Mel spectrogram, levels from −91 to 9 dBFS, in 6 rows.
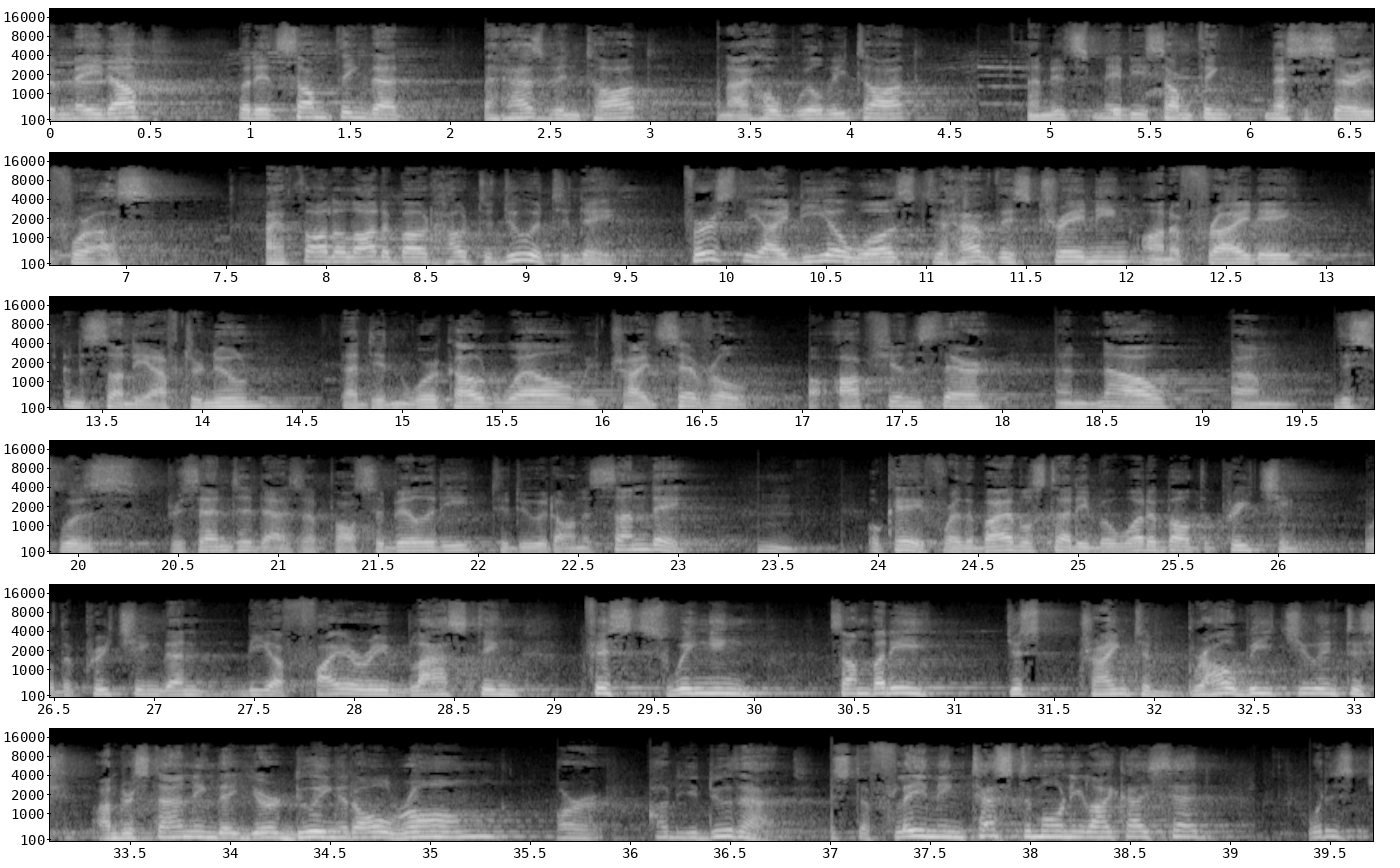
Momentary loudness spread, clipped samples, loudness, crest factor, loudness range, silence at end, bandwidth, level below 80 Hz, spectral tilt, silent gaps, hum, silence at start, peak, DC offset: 12 LU; under 0.1%; -17 LUFS; 16 dB; 5 LU; 0 s; 13 kHz; -50 dBFS; -6 dB/octave; none; none; 0 s; 0 dBFS; under 0.1%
